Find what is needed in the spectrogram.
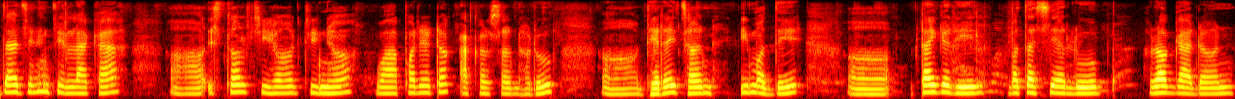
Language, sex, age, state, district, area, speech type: Nepali, female, 45-60, West Bengal, Darjeeling, rural, spontaneous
